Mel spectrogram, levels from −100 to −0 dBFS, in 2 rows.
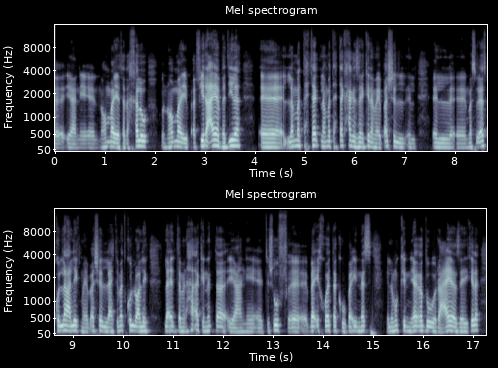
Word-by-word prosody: أ - - -10
يعني 115 0 -5
إن 110 +1 -18
هُم 135 +4 -1
يتدخّلوا 125 +4 +3 0.3
وإن 120 0 -10
هُم 140 +3 +1
يبقى 125 -3 +1
في 125 +6 +4
رعاية 165 +1 +8
بديلة، 160 +5 +3 0.4
آآ 125 -1 +4
لمّا 155 +3 +1
تحتاج 170 +2 0
لمّا 140 0 -2
تحتاج 145 +2 -3
حاجة 160 -2 +1
زي 135 -1 0
كده 140 +2 0
ما 120 -1 -2
يبقاش 145 +7 -2
ال 125 -5 -2
ال 115 -1 -11 0.3
ال 120 -2 -2
المسؤوليّات 120 +6 -2
كُلّها 145 0 +3
عليك، 140 -1 +2
ما 115 - -6
يبقاش 130 +4 -4
الإعتماد 130 +1 -1
كُلّه 145 -3 +2
عليك، 125 0 +1 0.3
لأ - - +2
أنت 130 -1 -4
من 120 0 -3
حقّك 120 - -3
إن 130 0 -3
أنت 135 -1 -2
يعني 110 0 -5
تشوف 140 +7 -3
أ 115 0 -2
باقي 135 +2 +1
إخواتك، 140 -2 -1
وباقي 125 +3 -2
الناس 135 +1 -3 0.3
اللي 120 +1 -3
ممكن 140 -1 -3
ياخدوا 135 -2 +1
رعاية 135 +1 +4
زي 120 -1 -2
كده، 145 +5 +1
130 Hz, 175 wpm, -24 LUFS, 120-140 Hz, 0.4 s, رعاية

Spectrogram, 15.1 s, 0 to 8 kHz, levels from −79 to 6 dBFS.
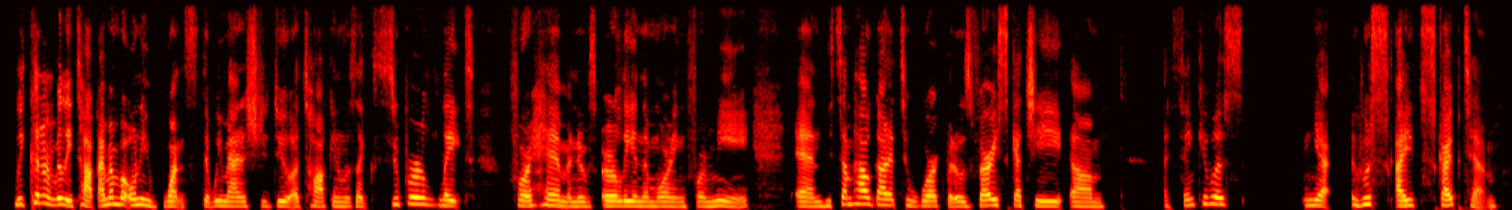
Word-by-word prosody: we 230 - -1
couldn't 285 -1 +1
really 225 -5 +6
talk. - - +3
I - - +5
remember 250 +2 +4
only 220 -2 +1
once 185 +1 0
that 190 - -4
we 190 0 0
managed 175 -2 -1
to 180 - -10
do 180 +2 -1
a 155 - 0
talk, 170 -3 -2
and 170 - -4
it - - -5
was, 165 - -7
like, 170 -2 -5
super 250 +1 +2
late 210 - -3 0.3
for 195 -2 +2
him, 205 -3 0
and 170 +1 -2
it 170 - 0
was 170 0 -9
early 185 0 +4
in 180 - 0
the 175 - -1
morning 170 -1 -3
for 175 +1 -6
me, 175 -2 -2 0.4
and 170 -2 0
we 185 - -3
somehow 255 +1 +3
got 225 -2 +3
it 210 - -6
to 200 - -6
work, 185 +1 0
but - - -2
it - - +3
was 170 -2 -3
very 205 +3 +4
sketchy. 185 -3 -1
Um, 165 -2 -2 0.6
I - - -12
think 215 +4 -9
it 260 - -4
was 255 - 0 0.6
yeah, 205 -2 0 0.2
it 220 - -3
was 255 +1 +1
I 195 +2 +5
Skyped - - 0
him. - - -6
190 Hz, 220 wpm, -24 LUFS, 175-220 Hz, 0.6 s, really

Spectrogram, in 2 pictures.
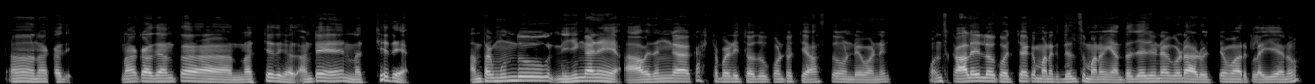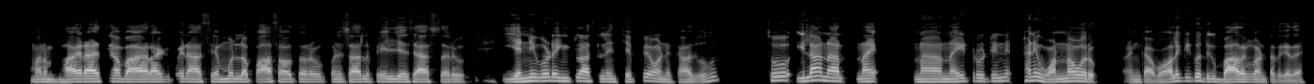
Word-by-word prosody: ఆ! - - +2 0.2
నాకు 130 0 -3
అది 125 - -10 0.6
నాకు 140 +2 0
అదంతా 140 +3 +1 0.6
నచ్చేది 120 +7 0
కాదు. - - 0
అంటే 135 +7 +2 0.3
నచ్చేదే. 125 - -1 0.7
అంతకుముందు 160 +6 +1 0.4
నిజంగానే, 160 +4 +3 0.3
ఆ - - +4
విధంగా 135 +3 +1 0.2
కష్టపడి 135 -6 -3
చదువుకుంటూ 125 +1 -2
చేస్తూ 120 +4 -3
ఉండేవాడిని. 110 +1 -3 0.5
వన్స్ 150 +2 -6
కాలేజీలోకొచ్చాక 145 -1 +3
మనకు 125 -2 -1
తెలుసు 130 +3 -2
మనం 115 +1 -1
ఎంత 110 +4 -3
చదివినా 140 +1 +1
గూడా, 135 -1 +2
ఆడ 115 - 0
వచ్చే 110 +5 -6
మార్కులు 120 -2 0
అయ్యేను. 120 +2 -1 0.6
మనం 115 0 -1
బాగా 115 +4 +5
రాసినా, 135 +1 +3
బాగా 125 +1 +6
రాకపోయినా, 125 +1 -1
ఆ - - -2
సెమ్ముల్లో 130 0 0
పాస్ 120 +4 +1
అవుతారు. 120 0 -2
కొన్నిసార్లు 120 +1 -1
ఫెయిల్ 125 0 -1
చేసేస్తారు. 115 -2 0 0.5
ఇయన్నీ 135 +6 +3
గూడా 170 0 +3
ఇంట్లో 150 +1 -1
అసలు 140 -2 -8
నేను 125 -2 -5
చెప్పేవాడిని 125 -3 -2
కాదు. 105 -2 -2 0.6
సో, 175 - 0 0.3
ఇలా 190 +3 +5
నా 160 - +5 0.3
నై 140 +1 +3 0.5
నా 125 - +1 0.2
నైట్ 140 +3 -1
రొటీన్‌ని 150 +3 -3
కానీ, 180 0 +1
1 120 +4 +1
అవరు, 145 -6 +2 0.4
ఇంకా 100 -1 -2
వాళ్ళకి 155 +9 0
కొద్దిగా 135 -7 -1
బాధగా 120 +1 +4
ఉంటది 100 -3 -7
కదా! 90 -1 -3
130 Hz, 145 wpm, -23 LUFS, 120-145 Hz, 0.7 s, బాగా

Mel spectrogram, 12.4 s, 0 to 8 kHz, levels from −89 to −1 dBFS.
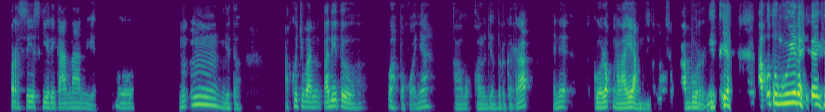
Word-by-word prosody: persis 145 +1 -7
kiri 135 -2 -8
kanan, 125 +1 -9
gitu. 95 -2 -22 1.2
Mhm, 190 - -4
gitu. 115 0 -13 0.7
Aku 165 - -9
cuman, 145 -2 -5
tadi 145 +4 -2
tuh, 135 -5 -1 0.6
"Wah, - - -6
pokoknya, 145 +10 -13 0.3
kalau 105 -1 -16
kalau 110 0 -13
dia 110 +1 -14
bergerak, 105 -3 -7 0.4
ini 145 +4 -8 0.4
golok 140 +3 0
melayang," 120 +1 +1
gitu, 100 - -17
"langsung - - -21
kabur." 135 -1 -3
Gitu, 150 +8 +4
ya. - - -10 0.4
Aku - - +5
tungguin 245 +2 +8
aja, 230 - +5
gitu. 205 - -2
135 Hz, 135 wpm, -22 LUFS, 120-155 Hz, 1.2 s, tungguin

